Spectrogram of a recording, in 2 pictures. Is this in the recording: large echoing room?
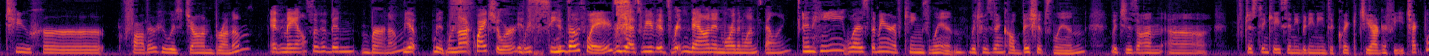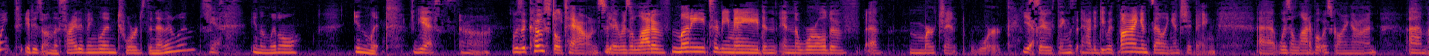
no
